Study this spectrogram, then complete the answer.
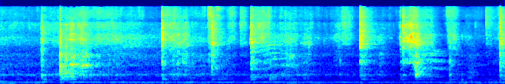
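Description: Chicken dum biryani mixture stirred in a pot with a spoon, repeated scraping strokes against the metal every second or so over a soft steady sizzle, close and alone.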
